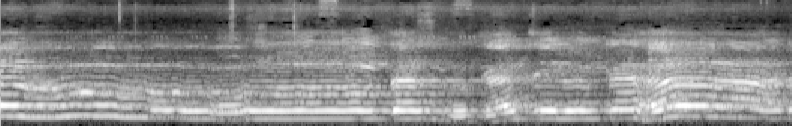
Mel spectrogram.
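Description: A single voice chanting a Maulid poem in long held notes that slide between pitches, with few breaks.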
